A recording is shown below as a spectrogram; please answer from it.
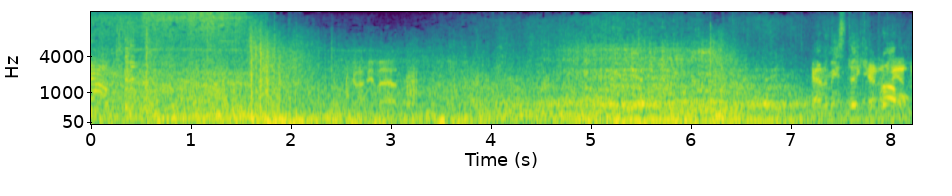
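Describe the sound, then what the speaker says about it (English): Explosions and heavy battlefield rumble from Call of Duty Modern Warfare multiplayer, a loud sustained boom-filled roar over several seconds with scattered game effects and radio voices talking over it. "Grenade out!"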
